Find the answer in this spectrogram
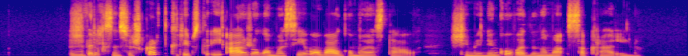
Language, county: Lithuanian, Vilnius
